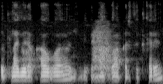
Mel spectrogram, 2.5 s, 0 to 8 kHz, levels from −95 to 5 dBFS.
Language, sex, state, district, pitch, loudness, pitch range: Hindi, male, Bihar, Darbhanga, 105 Hz, -24 LUFS, 100-105 Hz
